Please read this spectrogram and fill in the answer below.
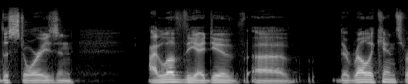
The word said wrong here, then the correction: replicant: right? Is that what it is? The pronounce replicants. – Replicants. Thank you. Replicants. I keep thinking relicanth, which is a Pokemon, and that's not it at all.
